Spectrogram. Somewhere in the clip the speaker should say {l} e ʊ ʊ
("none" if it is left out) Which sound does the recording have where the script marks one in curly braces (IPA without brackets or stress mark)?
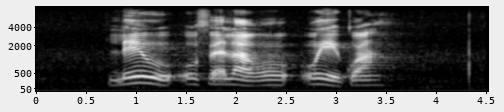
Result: l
